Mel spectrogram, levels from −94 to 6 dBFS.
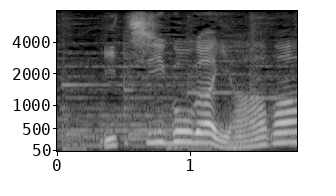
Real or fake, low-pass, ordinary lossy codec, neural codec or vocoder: real; none; none; none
